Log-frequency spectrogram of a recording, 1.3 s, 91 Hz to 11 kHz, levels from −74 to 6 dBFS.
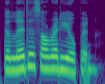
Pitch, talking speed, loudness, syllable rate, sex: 215 Hz, 230 wpm, -15 LUFS, 6.7 syllables/s, female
